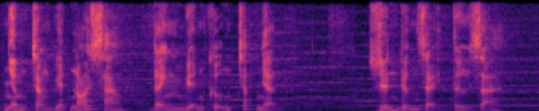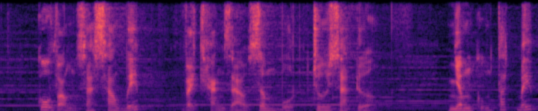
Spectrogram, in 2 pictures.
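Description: A man narrating an audiobook story with a lively, wide-ranging delivery. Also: lowish voice, in a large hall. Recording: soft music underneath.

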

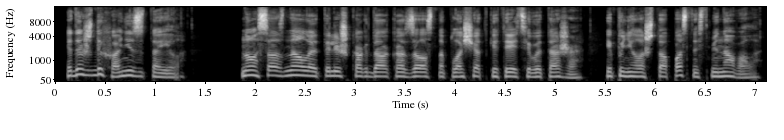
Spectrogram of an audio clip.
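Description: A woman reading a first-person fantasy audiobook, expressive and flustered in the heroine's lines. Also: lowish voice, no echo, studio quality. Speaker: audiobook narrator.

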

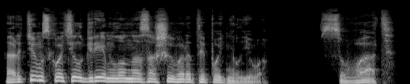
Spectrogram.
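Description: A man narrating a fantasy audiobook with an even storytelling delivery. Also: medium pitch, a little fast.

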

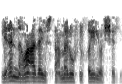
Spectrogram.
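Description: A man with an Egyptian accent teaching Quran commentary. He reads the text aloud and then adds quick asides in colloquial dialect. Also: medium pitch, steady tone, dry recording. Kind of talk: reading and explaining a tafsir text. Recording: dry, phone-like narrow sound.

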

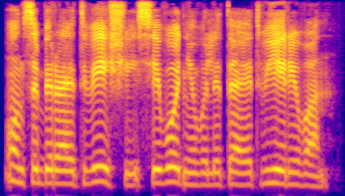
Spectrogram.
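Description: A woman's voice: mid-range voice, fairly even intonation, fast talker, no echo, studio quality, close to an everyday voice. A woman voicing a firm, commanding woman who gives short orders, in a memoir reading.

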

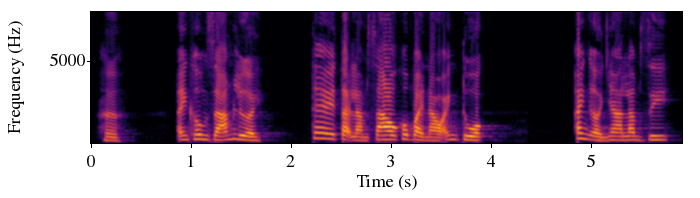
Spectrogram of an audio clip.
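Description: A woman's voice: fairly high pitch, normal speed, a bit bright, natural voice. A woman reading as a stern old schoolteacher. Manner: scolding, probing questions. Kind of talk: audiobook character reading.

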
